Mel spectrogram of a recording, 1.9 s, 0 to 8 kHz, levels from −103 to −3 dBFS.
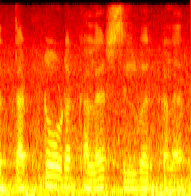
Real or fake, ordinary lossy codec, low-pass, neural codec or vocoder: real; none; 7.2 kHz; none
